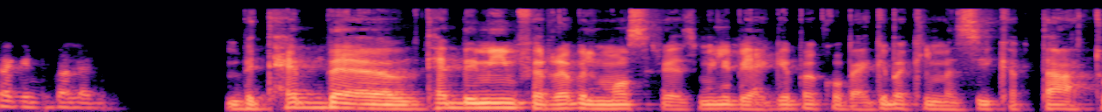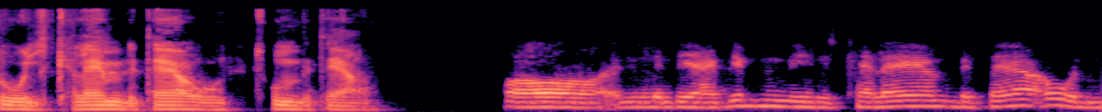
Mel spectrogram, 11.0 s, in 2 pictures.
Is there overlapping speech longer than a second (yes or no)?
no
